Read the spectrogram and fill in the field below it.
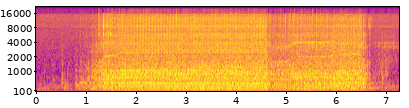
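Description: Sewing machine stitching quilt H blocks, a close, steady motor hum and rapid needle chatter running continuously for several seconds, with a brief dip midway before stopping.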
